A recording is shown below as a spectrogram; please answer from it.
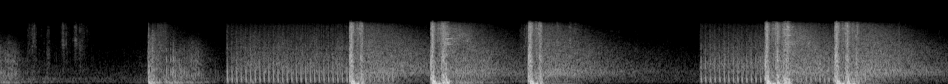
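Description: Bursts of automatic gunfire from the video game Apex Legends, loud and close, coming in several rapid strings separated by short gaps, with no talking over them.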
